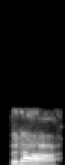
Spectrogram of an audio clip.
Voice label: "bra", Gaelic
